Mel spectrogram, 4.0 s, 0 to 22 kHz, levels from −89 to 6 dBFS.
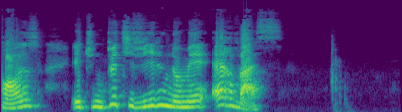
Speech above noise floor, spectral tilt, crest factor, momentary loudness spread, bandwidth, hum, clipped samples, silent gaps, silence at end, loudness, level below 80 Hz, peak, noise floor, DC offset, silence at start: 54 dB; -6 dB/octave; 12 dB; 9 LU; 11 kHz; none; under 0.1%; none; 1.4 s; -12 LUFS; -46 dBFS; 0 dBFS; -65 dBFS; under 0.1%; 0 s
